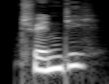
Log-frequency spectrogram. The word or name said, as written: trendy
